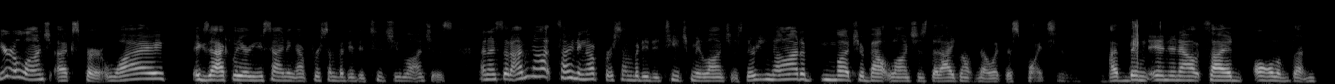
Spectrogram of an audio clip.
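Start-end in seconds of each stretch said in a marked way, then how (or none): none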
